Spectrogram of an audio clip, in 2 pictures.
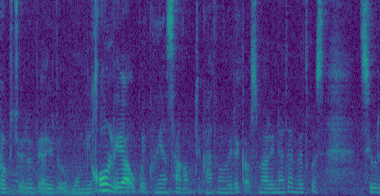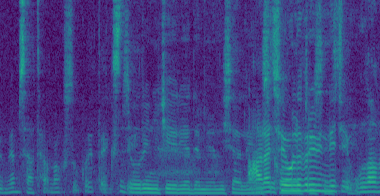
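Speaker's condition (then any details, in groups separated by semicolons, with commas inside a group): No condition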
